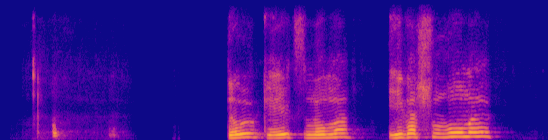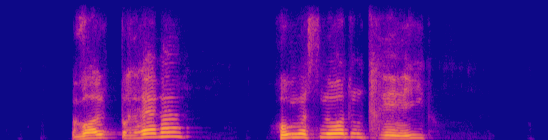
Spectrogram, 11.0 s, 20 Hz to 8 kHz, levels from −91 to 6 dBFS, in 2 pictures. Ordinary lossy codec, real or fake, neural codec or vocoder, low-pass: Opus, 24 kbps; fake; codec, 44.1 kHz, 2.6 kbps, SNAC; 7.2 kHz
